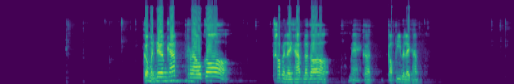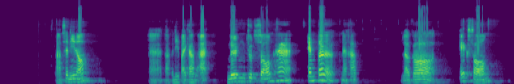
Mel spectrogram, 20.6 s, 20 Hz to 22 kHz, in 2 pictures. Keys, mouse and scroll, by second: 1.2 F9, 1.6 scroll up 1, 2.0 middle click, 2.4-3.6 scroll up 4, 4.2 click, 4.8 middle click, 5.0 scroll up 2, 5.2 click, 5.4 click, 5.8 click, 6.1 middle click, 6.7 scroll down 1, 7.0-7.3 scroll up 1, 9.6 scroll up 1, 9.8 middle click, 10.0 middle click, 10.8 click, 11.1 ctrl+middle click, 14.6-16.2 typing, 16.6 Return, 17.2 middle click, 18.0 middle click, 19.2-20.5 typing.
